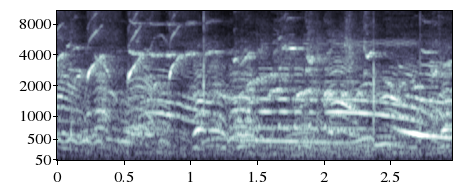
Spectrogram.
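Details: White-rumped shama singing a rich, varied run of clear whistled notes: sweeping up-and-down slurs, short rising phrases and a long low steady tone, delivered rapidly and continuously.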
